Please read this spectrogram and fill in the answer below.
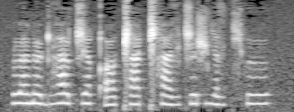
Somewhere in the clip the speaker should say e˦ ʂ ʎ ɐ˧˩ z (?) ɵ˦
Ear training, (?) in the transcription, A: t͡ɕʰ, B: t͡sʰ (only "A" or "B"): A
